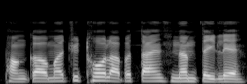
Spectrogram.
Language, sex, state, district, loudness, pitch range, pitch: Wancho, male, Arunachal Pradesh, Longding, -15 LUFS, 135-155 Hz, 145 Hz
